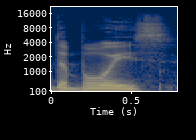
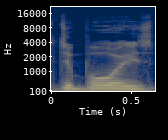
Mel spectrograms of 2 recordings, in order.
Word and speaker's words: Du Bois: Like, in America, you read it as Du Bois, but this is yet another instance where you guys are yelling at me for me being right and you being wrong. I mean, gave up the French pronunciation to emphasize his blackness.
